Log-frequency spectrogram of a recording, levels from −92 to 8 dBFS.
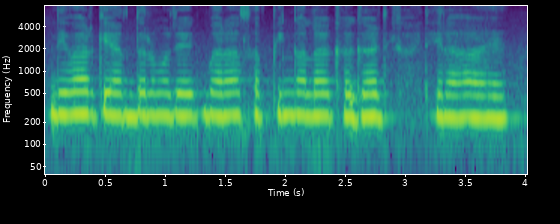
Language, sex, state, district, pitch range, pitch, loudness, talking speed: Hindi, female, Arunachal Pradesh, Lower Dibang Valley, 235-250 Hz, 245 Hz, -14 LUFS, 225 wpm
